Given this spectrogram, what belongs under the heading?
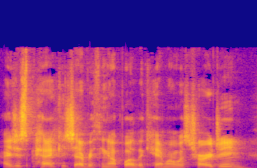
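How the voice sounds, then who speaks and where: A young man talks straight to a close camera at home, loose and rambling, his "likes" tumbling out. His voice is bright and forward, with a faint hiss of noise behind it. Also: mid-range voice, level tone, racing. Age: young adult. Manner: chatty and rambling, lots of "like". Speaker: vlogger. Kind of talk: casual vlog chat to camera. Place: home bathroom and bedroom, also car.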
